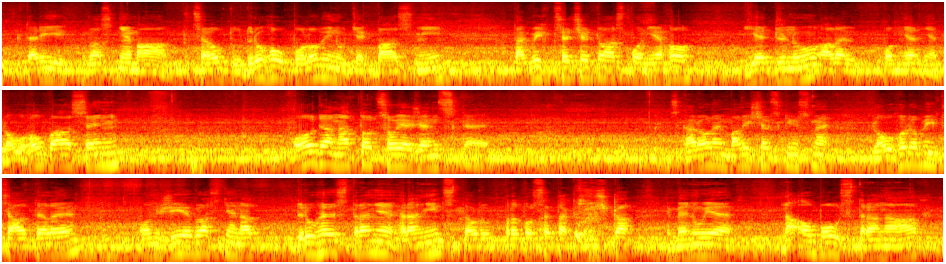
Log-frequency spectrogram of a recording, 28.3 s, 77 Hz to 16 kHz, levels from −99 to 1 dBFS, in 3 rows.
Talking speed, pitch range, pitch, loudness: 100 wpm, 115-140 Hz, 120 Hz, -20 LUFS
